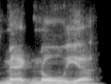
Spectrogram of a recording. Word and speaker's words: magnolia: This is magnolia.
